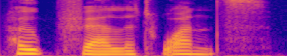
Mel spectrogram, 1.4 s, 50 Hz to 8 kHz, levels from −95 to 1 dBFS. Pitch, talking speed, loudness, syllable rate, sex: 170 Hz, 165 wpm, -18 LUFS, 2.9 syllables/s, female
